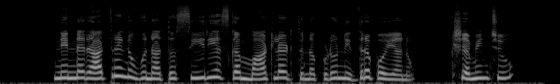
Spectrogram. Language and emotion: Telugu, sad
